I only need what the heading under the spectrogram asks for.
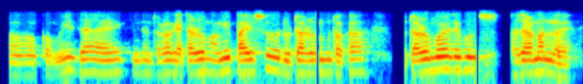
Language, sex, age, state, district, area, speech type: Assamese, female, 18-30, Assam, Sonitpur, rural, conversation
